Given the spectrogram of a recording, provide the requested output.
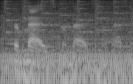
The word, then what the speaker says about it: Hermes: Hermes. So like, okay, so the H is silent, and the S is more of like a Z sound.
